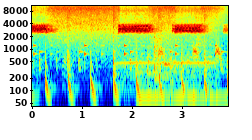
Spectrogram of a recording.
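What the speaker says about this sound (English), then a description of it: "should fill up with water when the fire alarm is set off" A fire alarm blares in repeated high-pitched bursts, with sweeping siren-like tones and rapid electronic chirps pulsing underneath, loud and continuous.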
